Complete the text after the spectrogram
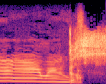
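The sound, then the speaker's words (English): A single voice mimics a screechy Dirty Dutch-style synth lead: a loud, nasal, buzzy tone held for about a second with a slight wobble, then a sharp breathy hiss that trails off. “And what I just did sounds like a dead cat.”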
